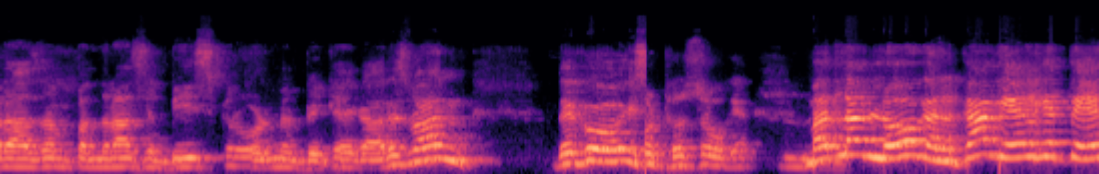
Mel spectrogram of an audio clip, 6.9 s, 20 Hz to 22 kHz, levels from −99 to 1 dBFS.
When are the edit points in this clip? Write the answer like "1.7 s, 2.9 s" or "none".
4.0 s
